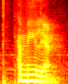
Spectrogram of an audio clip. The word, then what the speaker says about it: chameleon: Chameleon is pronounced as chameleon.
